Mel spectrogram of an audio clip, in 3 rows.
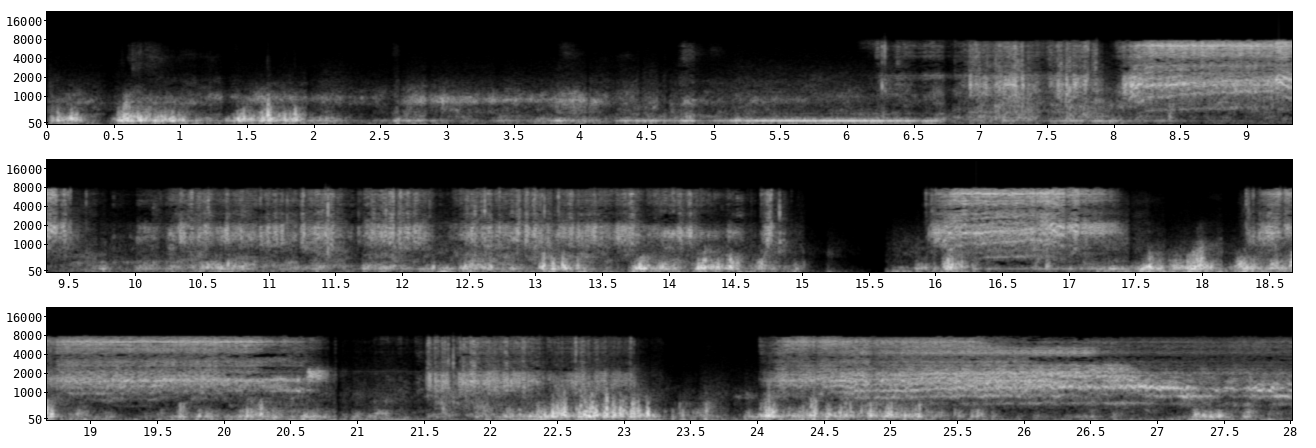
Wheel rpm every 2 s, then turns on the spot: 0, 0, 0, 20, 70, 10, 20, 20, 30, 50, 20, 20, 60, 70.
10-14 20-22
